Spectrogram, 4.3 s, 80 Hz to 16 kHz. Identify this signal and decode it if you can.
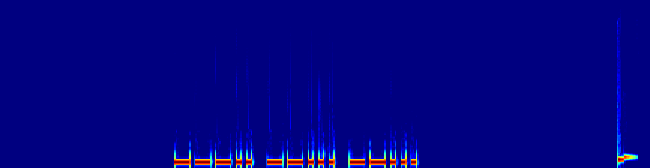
Morse code, heard as a keyed tone, about 34 wpm, 700 Hz. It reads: 877
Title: Common Cut Numbers - 3-Digit 35wpm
